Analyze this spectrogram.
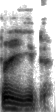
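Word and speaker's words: Bríd: like the Christmas tree Bridgette pronounced breed from the look of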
